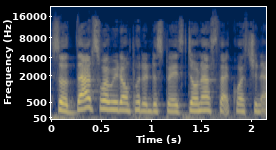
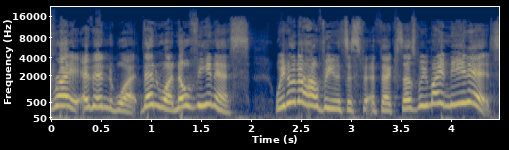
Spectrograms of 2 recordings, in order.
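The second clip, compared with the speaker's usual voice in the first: worked-up, loud, high-pitched yelling; 9 semitones higher, 5 dB louder than usual. Arguing that nuclear waste might hit Venus, yelling. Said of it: "I'm yelling".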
